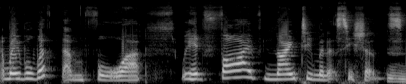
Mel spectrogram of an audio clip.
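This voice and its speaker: Someone speaks at a moderate pace in a New Zealand accent on a very clean recording with a silent background. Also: woman. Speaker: leadership program facilitator.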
